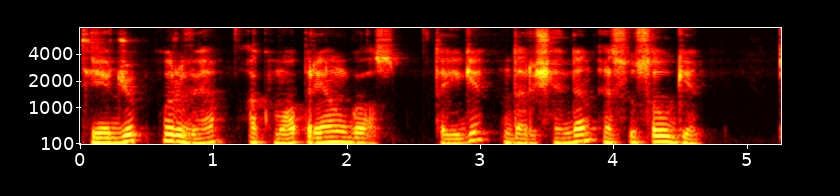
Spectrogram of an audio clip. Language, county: Lithuanian, Klaipėda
